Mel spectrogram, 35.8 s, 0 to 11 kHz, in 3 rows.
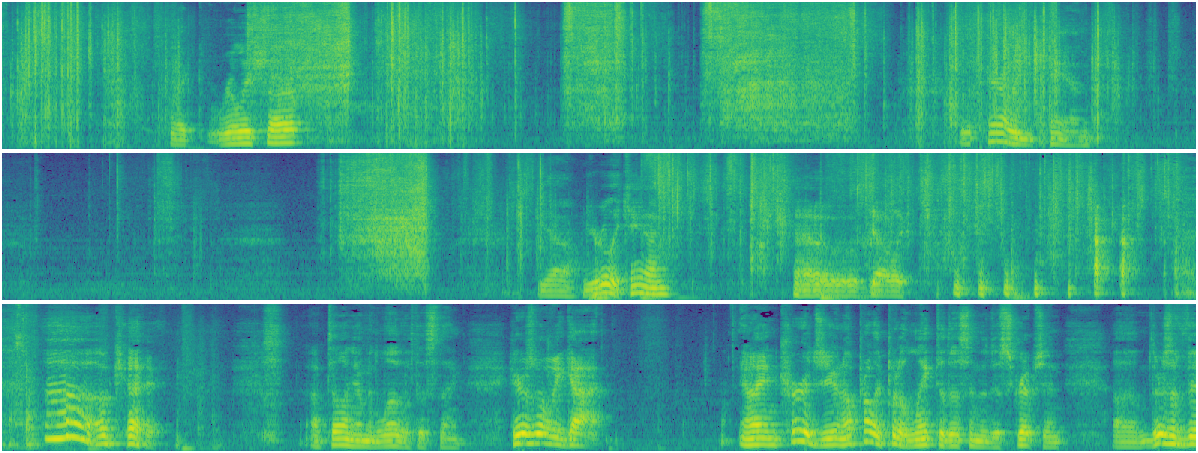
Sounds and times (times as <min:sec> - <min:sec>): Inside, small room: 0:00.0 - 0:35.8
Speech: 0:01.7 - 0:03.0, 0:09.6 - 0:10.9, 0:17.4 - 0:18.7, 0:19.9 - 0:21.0, 0:24.3 - 0:25.6, 0:26.9 - 0:30.0, 0:31.1 - 0:35.8.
